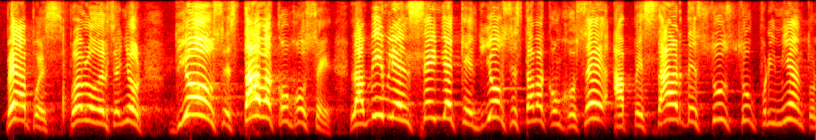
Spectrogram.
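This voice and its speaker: A male pastor preaching a sermon, repeating phrases for emphasis and swinging between loud proclamations and quiet asides. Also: very high voice, in a large hall. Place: church.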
